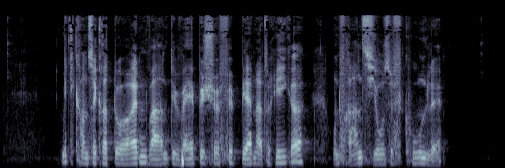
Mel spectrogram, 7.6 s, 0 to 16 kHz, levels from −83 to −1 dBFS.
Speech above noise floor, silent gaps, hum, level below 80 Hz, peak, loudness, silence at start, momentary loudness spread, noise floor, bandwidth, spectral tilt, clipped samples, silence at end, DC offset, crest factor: 39 dB; none; none; -64 dBFS; -2 dBFS; -25 LUFS; 0.95 s; 11 LU; -66 dBFS; 12 kHz; -3 dB/octave; under 0.1%; 1 s; under 0.1%; 26 dB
